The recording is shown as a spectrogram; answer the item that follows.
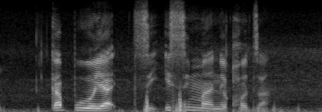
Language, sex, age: Tswana, male, 23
